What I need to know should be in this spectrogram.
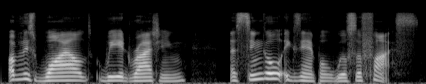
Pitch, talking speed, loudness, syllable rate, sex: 180 Hz, 140 wpm, -18 LUFS, 4.4 syllables/s, female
